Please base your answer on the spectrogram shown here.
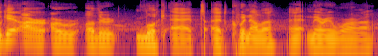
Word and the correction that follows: Warnoff: Warnoff. Warnoff. – I'm not going to say her name unless you're around. – Run it together. – Warnoff. – Warnoff. – There you go. That's it.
